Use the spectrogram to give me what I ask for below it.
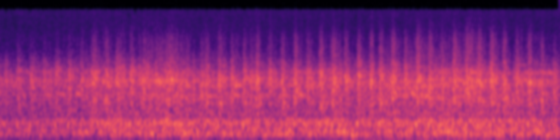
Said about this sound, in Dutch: Op deze plaats is men reeds bezig met het heien van de betonnen palen waarop de fundering van de ondergrondse zal komen te rusten.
